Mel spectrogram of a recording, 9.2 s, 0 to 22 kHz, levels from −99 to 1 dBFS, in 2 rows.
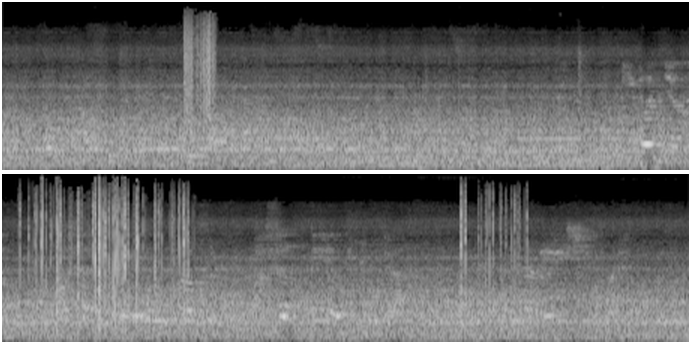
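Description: Cable scratch noise, likely from a worn cable or connector being moved, appears at 1.21–1.43 s, 4.69–5.90 s and, slightly quieter, 7.64–8.10 s. It sounds like rough scratching, shown as dense broadband smears and jagged waveform bursts.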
